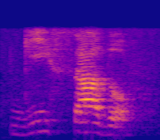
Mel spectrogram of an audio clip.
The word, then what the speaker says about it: guisado: So I haven't found an example for ge, but we have for the GUI we have the word guisado.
